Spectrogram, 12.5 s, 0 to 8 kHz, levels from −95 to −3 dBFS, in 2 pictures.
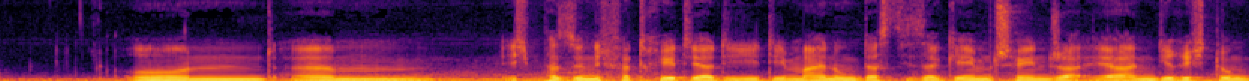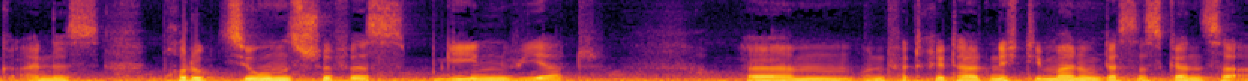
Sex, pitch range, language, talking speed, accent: male, 120-135 Hz, German, 145 wpm, German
